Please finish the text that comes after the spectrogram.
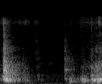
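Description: A drawer of a Maunfeld MFF177NFB refrigerator slides open, giving two brief, soft scraping rumbles separated by a short pause, close and fairly quiet.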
